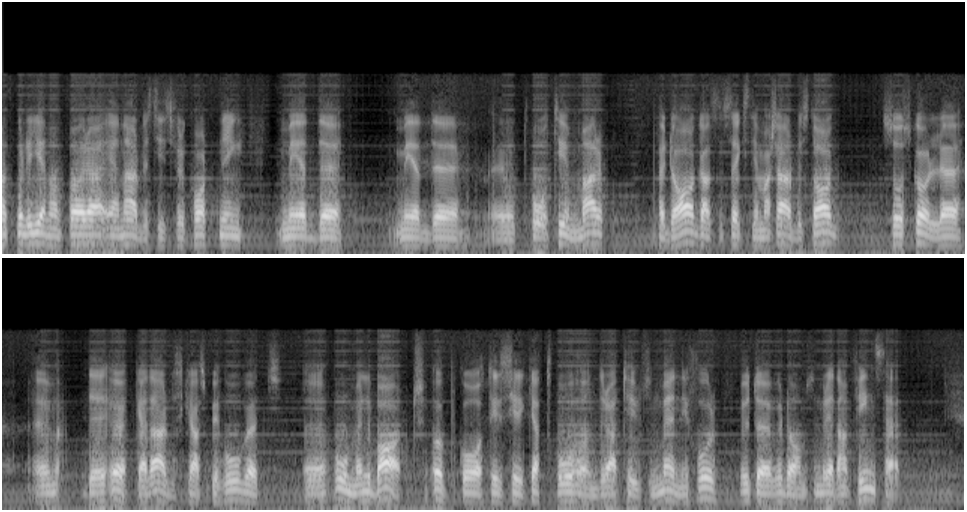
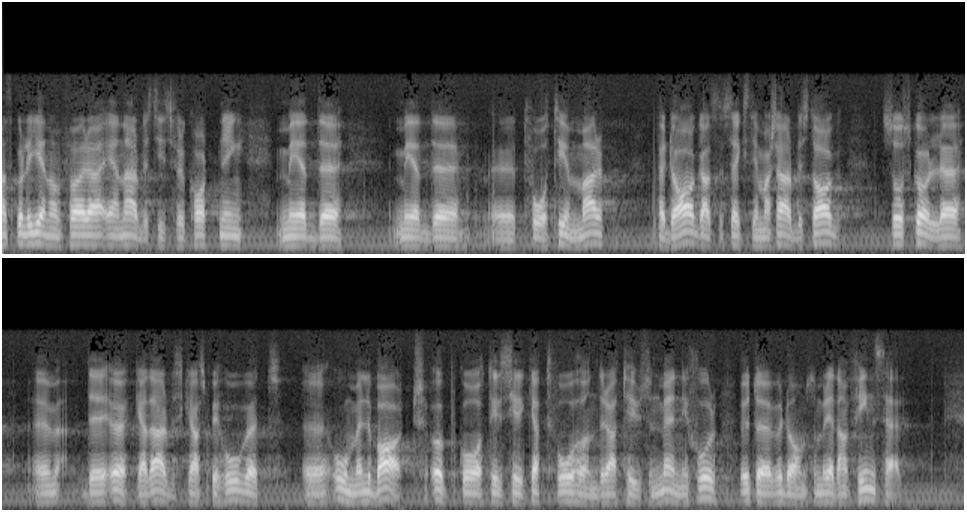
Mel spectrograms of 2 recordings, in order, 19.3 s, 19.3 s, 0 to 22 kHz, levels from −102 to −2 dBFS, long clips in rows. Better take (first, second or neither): second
